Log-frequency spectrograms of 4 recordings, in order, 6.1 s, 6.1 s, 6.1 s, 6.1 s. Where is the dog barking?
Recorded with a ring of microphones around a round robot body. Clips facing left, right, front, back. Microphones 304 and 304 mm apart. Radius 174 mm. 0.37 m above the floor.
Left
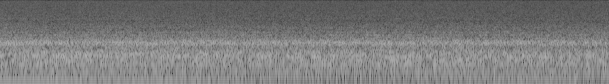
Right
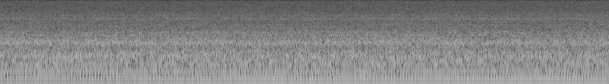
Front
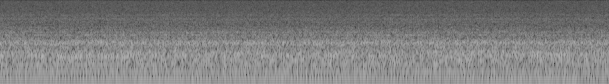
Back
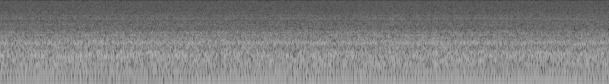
I don't hear a dog barking.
